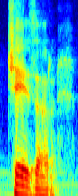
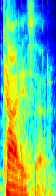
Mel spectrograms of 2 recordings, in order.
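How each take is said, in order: First: It uses the ecclesiastical Latin pronunciation. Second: It uses the classical Latin pronunciation. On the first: "you say Caesar" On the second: "for the Romans, Caesar"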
